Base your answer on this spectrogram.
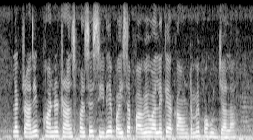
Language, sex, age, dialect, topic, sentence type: Bhojpuri, female, 18-24, Western, banking, statement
